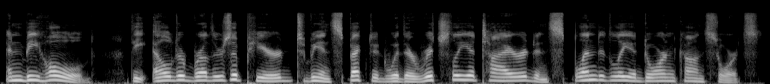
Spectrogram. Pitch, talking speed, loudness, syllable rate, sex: 160 Hz, 130 wpm, -18 LUFS, 4.5 syllables/s, male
